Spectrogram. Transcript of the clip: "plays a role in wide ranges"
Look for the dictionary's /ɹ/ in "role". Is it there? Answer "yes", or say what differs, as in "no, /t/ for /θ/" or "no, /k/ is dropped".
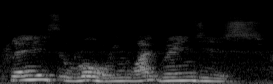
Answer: yes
